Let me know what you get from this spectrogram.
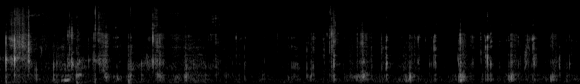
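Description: Close-miked chewing of a mouthful of vegan pizza, with many irregular crisp crunches of the crust.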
